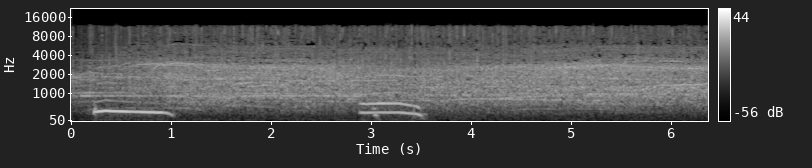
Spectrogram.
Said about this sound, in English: Everybody, insert clapping sounds.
